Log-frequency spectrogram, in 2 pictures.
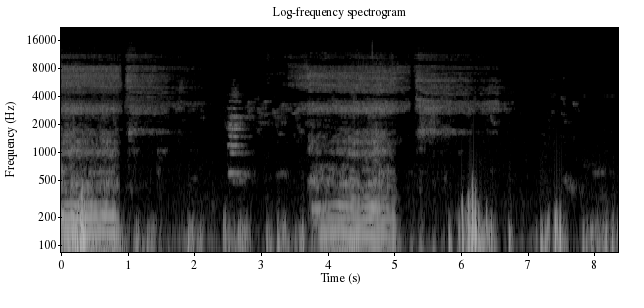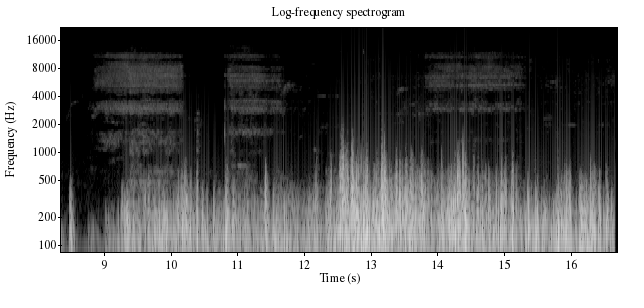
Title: Dog Snoring (Funny)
